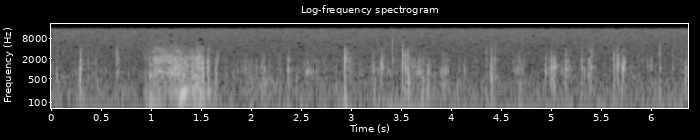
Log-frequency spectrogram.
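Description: A Tennessee Walking Horse walking on a dry dirt trail: irregular hoof clicks and scuffs, with a louder rustling scrape about a second in.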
